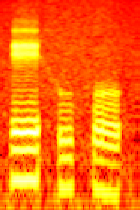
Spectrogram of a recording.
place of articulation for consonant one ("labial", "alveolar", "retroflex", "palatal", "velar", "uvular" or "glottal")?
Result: glottal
